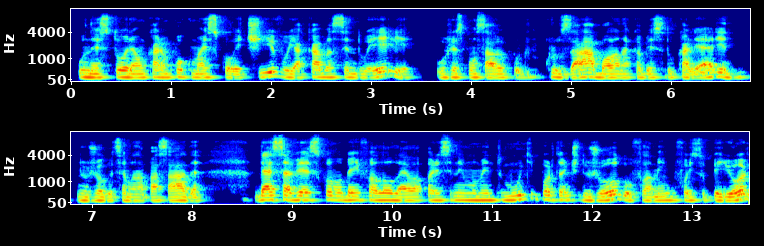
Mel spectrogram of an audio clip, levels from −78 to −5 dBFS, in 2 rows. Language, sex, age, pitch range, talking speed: Portuguese, male, 20-39, 120-130 Hz, 210 wpm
